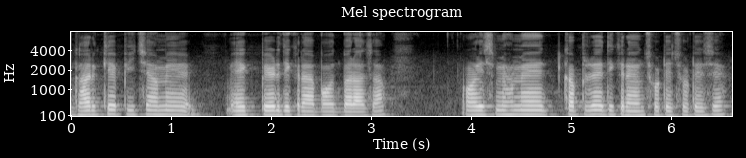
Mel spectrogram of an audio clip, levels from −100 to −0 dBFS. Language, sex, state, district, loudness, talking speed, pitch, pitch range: Hindi, male, Uttar Pradesh, Lalitpur, -21 LUFS, 200 wpm, 145 Hz, 135-150 Hz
